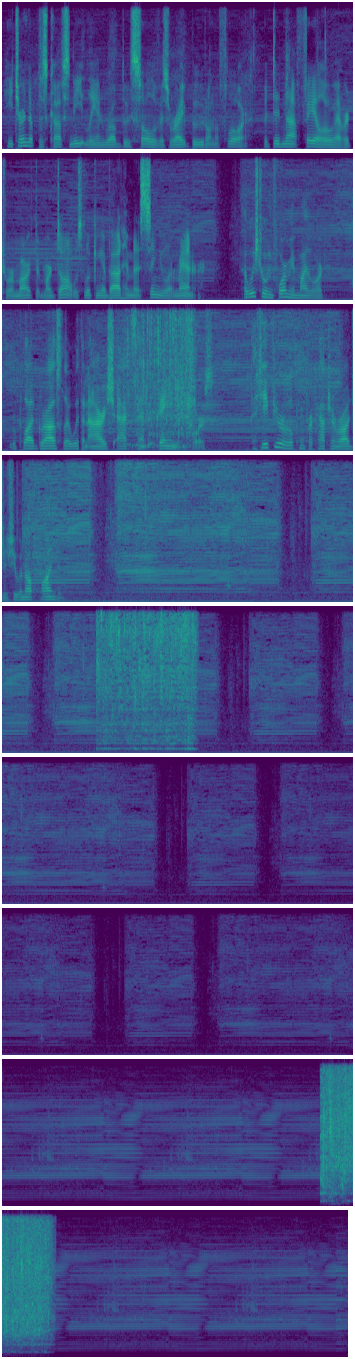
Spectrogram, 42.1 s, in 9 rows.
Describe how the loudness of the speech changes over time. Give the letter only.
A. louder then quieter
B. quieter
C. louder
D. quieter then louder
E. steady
E.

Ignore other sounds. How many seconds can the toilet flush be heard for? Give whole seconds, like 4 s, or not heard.
4 s.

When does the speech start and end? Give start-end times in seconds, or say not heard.
0.1-14.9.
